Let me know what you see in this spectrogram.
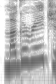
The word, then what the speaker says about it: Muggeridge: You mentioned a Western journalist, Malcolm Muggeridge.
